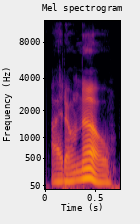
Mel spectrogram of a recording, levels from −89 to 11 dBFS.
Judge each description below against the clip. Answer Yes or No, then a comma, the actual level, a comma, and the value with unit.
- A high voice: No, low, 110 Hz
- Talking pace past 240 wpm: No, fast, 235 wpm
